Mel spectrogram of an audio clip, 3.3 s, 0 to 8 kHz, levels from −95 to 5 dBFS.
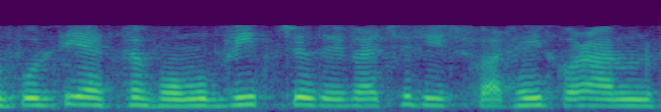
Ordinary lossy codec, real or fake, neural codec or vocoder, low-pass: AAC, 16 kbps; fake; autoencoder, 22.05 kHz, a latent of 192 numbers a frame, VITS, trained on one speaker; 7.2 kHz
